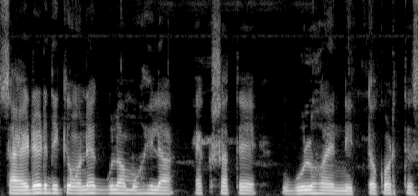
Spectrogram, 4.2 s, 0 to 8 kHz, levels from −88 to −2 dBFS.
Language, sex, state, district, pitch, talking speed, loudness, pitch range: Bengali, male, Assam, Hailakandi, 135 Hz, 130 wpm, -19 LUFS, 125-140 Hz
